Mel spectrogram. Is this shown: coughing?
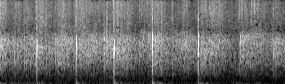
no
